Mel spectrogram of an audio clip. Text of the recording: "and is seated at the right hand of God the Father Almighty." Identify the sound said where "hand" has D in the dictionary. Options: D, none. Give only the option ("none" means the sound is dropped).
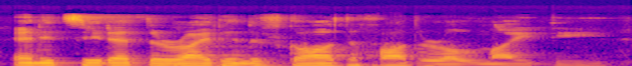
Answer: D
